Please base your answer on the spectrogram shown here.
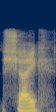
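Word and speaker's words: Sheikh: Jonathan L says, "Shake to wait." I've heard that name before somewhere. I think he's sponsored by Red Bull. It's spelled shake. Sh h e i k h. You know shake.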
